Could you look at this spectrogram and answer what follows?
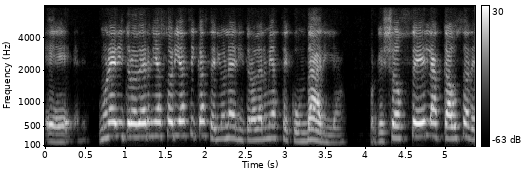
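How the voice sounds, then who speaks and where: A woman speaks at a fairly quick pace. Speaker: dermatology lecturer. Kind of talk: online lecture. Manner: fast.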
